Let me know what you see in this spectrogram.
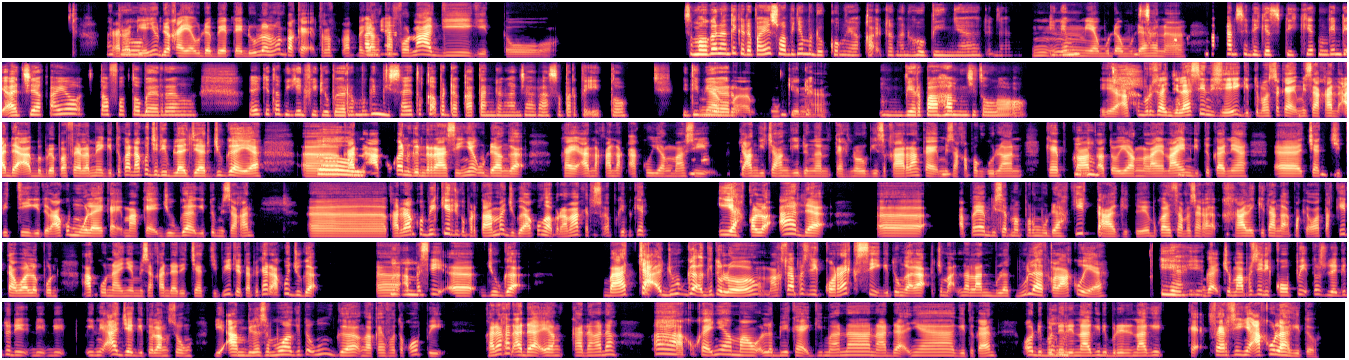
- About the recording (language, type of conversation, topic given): Indonesian, unstructured, Bagaimana perasaanmu kalau ada yang mengejek hobimu?
- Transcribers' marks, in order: other background noise; unintelligible speech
